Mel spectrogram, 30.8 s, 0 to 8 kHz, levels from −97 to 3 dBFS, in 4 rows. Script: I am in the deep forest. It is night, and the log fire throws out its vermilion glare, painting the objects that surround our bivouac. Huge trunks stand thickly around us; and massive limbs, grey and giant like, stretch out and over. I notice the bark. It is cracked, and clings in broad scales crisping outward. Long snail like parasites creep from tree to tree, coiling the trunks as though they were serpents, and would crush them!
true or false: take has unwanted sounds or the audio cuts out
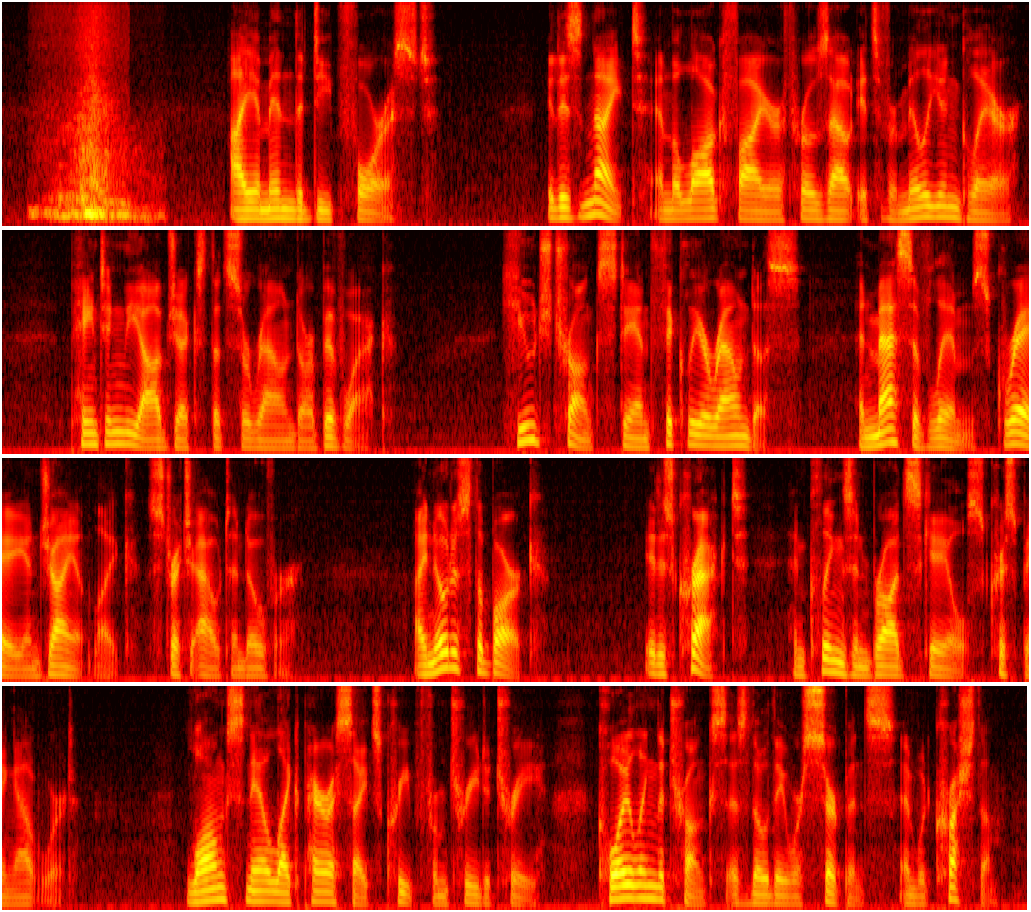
true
